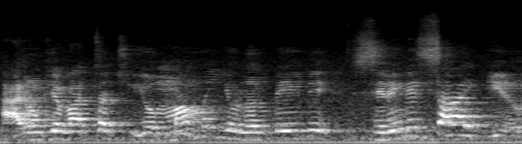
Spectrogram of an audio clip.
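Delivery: ordinary delivery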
